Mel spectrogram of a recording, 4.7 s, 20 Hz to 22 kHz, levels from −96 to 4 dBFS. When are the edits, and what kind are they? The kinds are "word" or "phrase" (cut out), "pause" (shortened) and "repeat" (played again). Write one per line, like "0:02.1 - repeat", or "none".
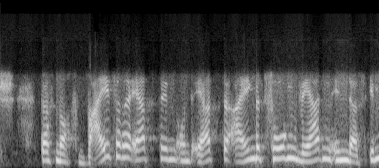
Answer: none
